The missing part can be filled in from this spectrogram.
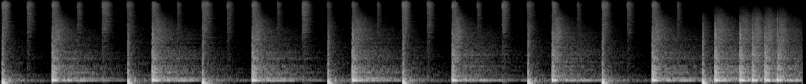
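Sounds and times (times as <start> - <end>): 
reverse snare drum: 0.0 - 8.0.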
